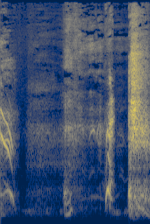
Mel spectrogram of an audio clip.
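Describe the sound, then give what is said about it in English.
A person, having made themselves sneeze, takes a few quick, gasping inhales that build up before a single loud sneeze bursts out at the end. No one speaks. “I'm going to sneeze.”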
